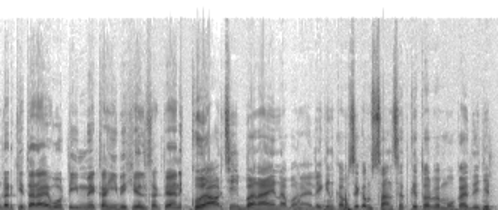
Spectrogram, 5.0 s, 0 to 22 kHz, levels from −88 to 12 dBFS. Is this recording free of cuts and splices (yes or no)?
no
